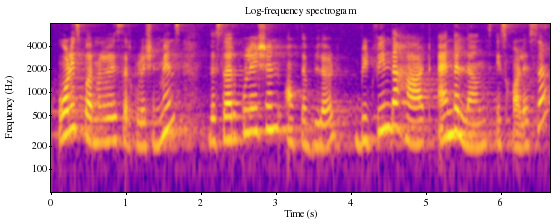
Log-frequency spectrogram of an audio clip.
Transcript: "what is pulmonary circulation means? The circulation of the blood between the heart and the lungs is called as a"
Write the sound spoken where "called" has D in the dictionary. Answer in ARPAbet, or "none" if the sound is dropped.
D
